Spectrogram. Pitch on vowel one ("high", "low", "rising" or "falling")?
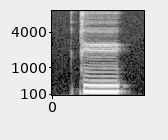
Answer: low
